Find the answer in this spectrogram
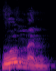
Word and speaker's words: woman: qui se passe ici woman vous avez votre accent tonique sur la première syllabe c'est pour ça que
